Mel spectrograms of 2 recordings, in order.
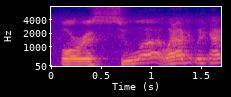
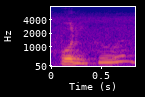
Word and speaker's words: Boricua: Okay, on the list of things that you mispronounced, Scuito is still beneath Borisua. Wait, did he say Borisua? But yeah, how do you say guess what he's trying to say? Boricua.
